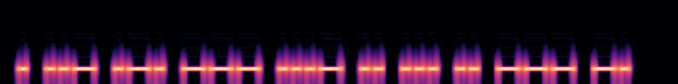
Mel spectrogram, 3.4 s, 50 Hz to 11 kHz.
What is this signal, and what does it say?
Morse code, heard as a keyed tone, about 36 wpm, 550 Hz. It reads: EUROVISION
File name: podcast / News headlines-1x-35x35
